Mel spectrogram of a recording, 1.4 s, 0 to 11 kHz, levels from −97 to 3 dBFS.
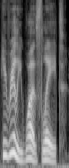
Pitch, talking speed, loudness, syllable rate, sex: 205 Hz, 170 wpm, -16 LUFS, 4.0 syllables/s, female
